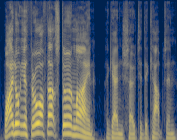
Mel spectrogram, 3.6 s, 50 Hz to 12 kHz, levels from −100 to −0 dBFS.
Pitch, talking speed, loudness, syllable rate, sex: 150 Hz, 205 wpm, -17 LUFS, 4.7 syllables/s, male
